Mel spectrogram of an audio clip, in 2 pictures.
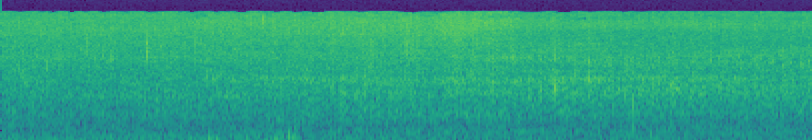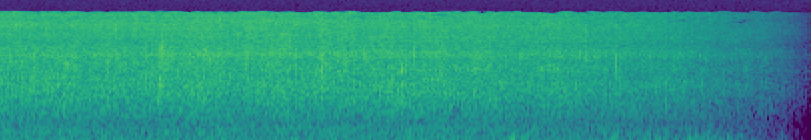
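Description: Steady outdoor noise with wind rumbling on the microphone, fading out near the end.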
